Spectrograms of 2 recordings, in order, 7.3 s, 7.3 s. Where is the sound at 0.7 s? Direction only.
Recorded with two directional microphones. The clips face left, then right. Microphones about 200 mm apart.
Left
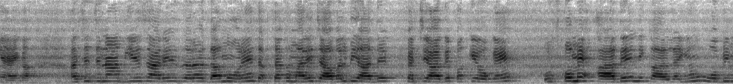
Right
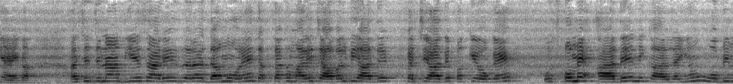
40° right (ahead or behind).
